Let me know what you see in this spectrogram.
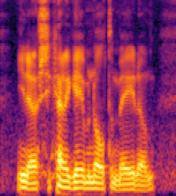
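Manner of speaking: plain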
